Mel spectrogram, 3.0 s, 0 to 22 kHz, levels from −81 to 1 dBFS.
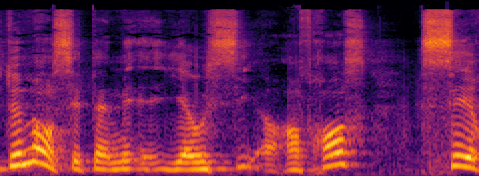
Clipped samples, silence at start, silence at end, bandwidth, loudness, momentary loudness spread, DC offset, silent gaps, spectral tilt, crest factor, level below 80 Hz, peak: under 0.1%; 0 s; 0 s; 19.5 kHz; -15 LUFS; 10 LU; under 0.1%; none; -4.5 dB/octave; 14 dB; -54 dBFS; 0 dBFS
